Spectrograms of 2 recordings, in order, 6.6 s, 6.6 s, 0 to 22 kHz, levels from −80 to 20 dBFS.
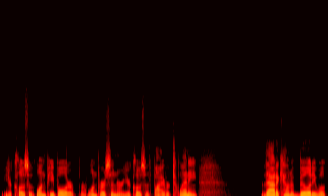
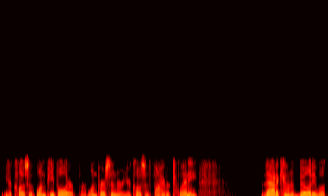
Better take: first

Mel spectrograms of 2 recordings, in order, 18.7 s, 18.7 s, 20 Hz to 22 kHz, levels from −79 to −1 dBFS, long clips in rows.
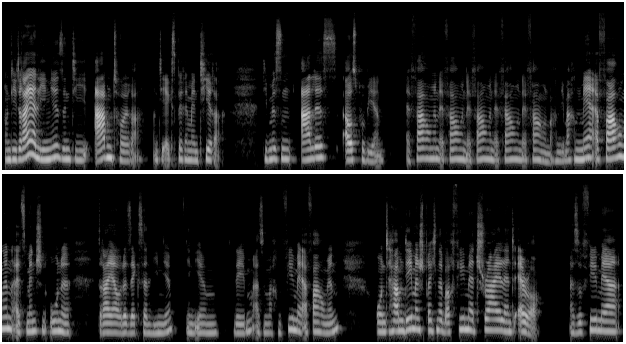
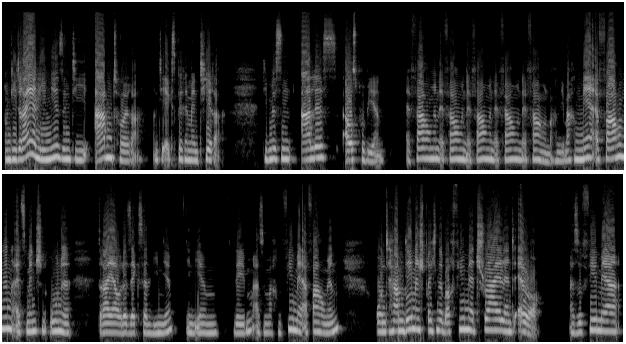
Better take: first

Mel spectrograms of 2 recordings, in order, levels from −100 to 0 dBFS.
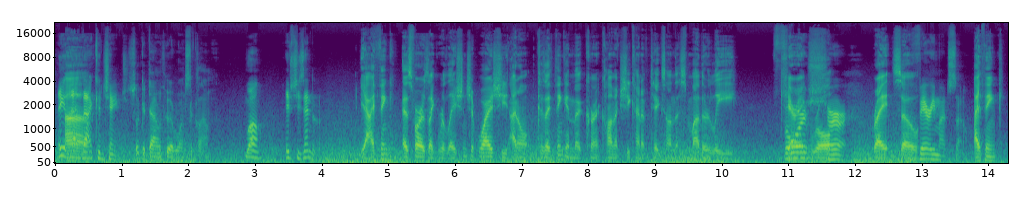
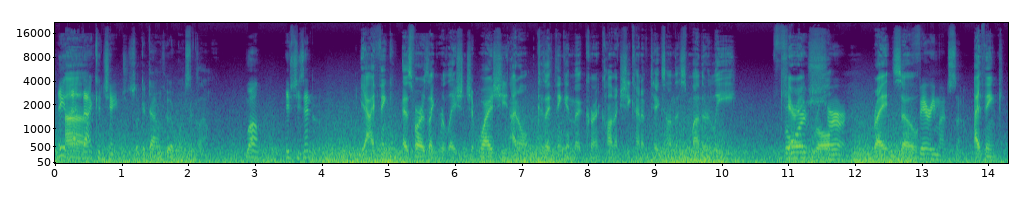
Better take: first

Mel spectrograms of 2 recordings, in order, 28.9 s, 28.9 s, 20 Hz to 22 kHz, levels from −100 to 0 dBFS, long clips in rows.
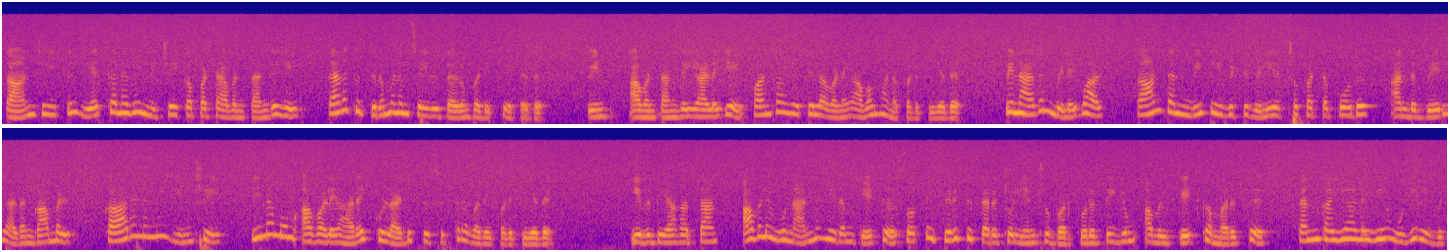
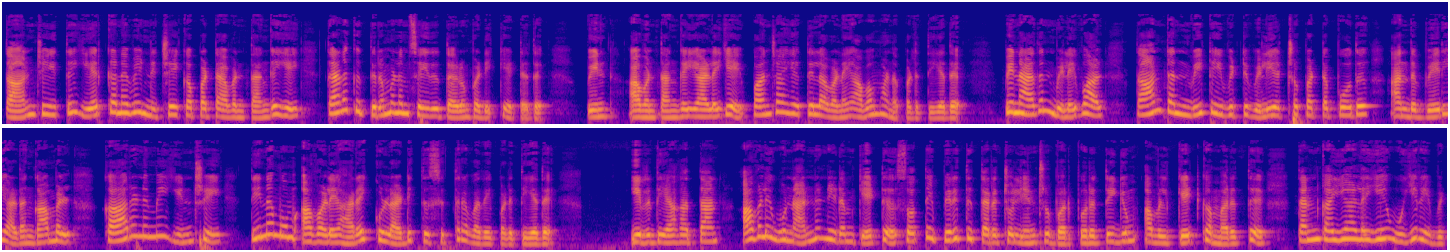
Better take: second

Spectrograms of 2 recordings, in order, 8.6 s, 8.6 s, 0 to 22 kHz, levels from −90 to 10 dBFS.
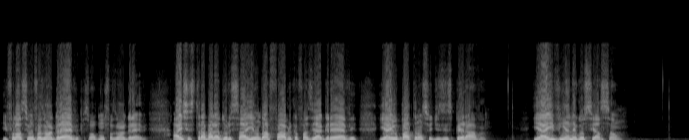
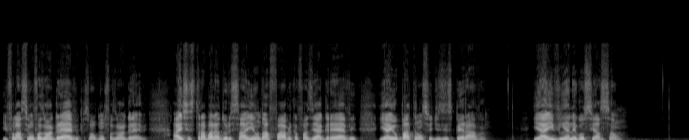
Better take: second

